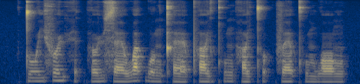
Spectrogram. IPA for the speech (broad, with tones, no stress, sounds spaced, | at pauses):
t̪ uː˨˧ j f ɵ˥ ɥ h ɪ˨ k̚ h ɵ˨˥ ɥ s ɛː˨ w ɐ˥ k̚ w ʊ˨ ŋ t̪ʰ ɛː˨˩ pʰ ɐ˨˧ j kʷʰ ɪ˧ ŋ h ɐ˨ j t̪ʰ ʊ˨˥ k̚ f ɛː˨˥ kʷʰ ɐ˧ m w ɔː˧ ŋ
